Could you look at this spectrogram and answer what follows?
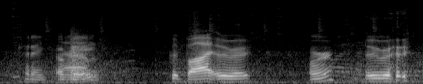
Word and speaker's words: G'day: Okay, just like g'day.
